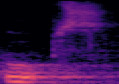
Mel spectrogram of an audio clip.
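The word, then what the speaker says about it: Aups: Kennedy, anchored in Marseille, France, a small contingent was invited to come to the town of Oops, France. Oops is in I fell, is how it's pronounced.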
